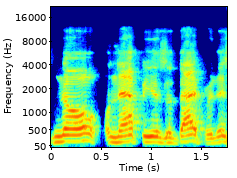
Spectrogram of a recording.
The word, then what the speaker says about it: Napi: and i says no nappy is a diaper they said no no brother no no no not n-a-p-p-y n-a-p-i because i is e in hawaii that's why they say wiki-wiki but they spell it w-i-w-i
